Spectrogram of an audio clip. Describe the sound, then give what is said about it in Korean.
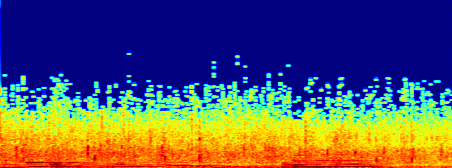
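A church audience at a worship service claps steadily for the fathers for several seconds, a dense, even wash of many hands with no pauses, while a soft sustained musical tone hums underneath. “우리 아빠들을 위해서 박수 한번 쳐주셨으면 좋겠어요.”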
